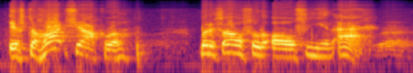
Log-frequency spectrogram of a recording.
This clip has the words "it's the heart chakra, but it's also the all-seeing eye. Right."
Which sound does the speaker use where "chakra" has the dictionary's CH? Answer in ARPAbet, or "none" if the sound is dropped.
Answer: SH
